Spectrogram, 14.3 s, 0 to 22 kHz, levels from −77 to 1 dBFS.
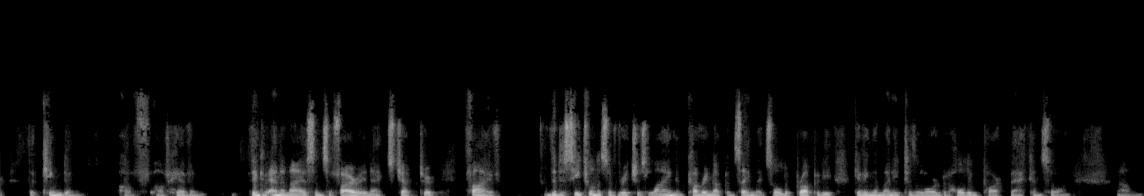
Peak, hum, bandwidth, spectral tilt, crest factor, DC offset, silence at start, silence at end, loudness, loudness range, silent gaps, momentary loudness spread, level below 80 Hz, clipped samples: -8 dBFS; none; 12 kHz; -5 dB/octave; 20 dB; under 0.1%; 0.35 s; 0.05 s; -26 LUFS; 4 LU; 2.65-2.69 s; 15 LU; -62 dBFS; under 0.1%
